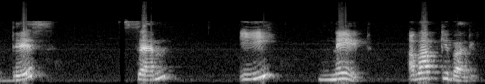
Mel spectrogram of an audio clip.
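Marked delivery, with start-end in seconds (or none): 0.1-1.7 डिसेमिनेट drawn out slowly for repeating; slow whole-word model. Shown as a demonstration. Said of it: "अब मेरे साथ pronounce करें".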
